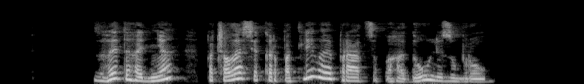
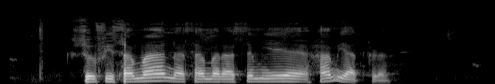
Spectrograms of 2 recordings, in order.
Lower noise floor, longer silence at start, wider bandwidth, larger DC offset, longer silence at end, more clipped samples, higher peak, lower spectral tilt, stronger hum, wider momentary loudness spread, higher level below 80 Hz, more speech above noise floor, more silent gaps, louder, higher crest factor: first, under -90 dBFS vs -68 dBFS; first, 0.95 s vs 0.8 s; about the same, 8.2 kHz vs 8.8 kHz; neither; second, 0.95 s vs 1.1 s; neither; about the same, -2 dBFS vs 0 dBFS; second, -5 dB/octave vs -7.5 dB/octave; neither; about the same, 9 LU vs 9 LU; first, -58 dBFS vs -66 dBFS; first, over 73 dB vs 47 dB; first, 1.99-2.07 s vs none; first, -18 LUFS vs -22 LUFS; about the same, 18 dB vs 22 dB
